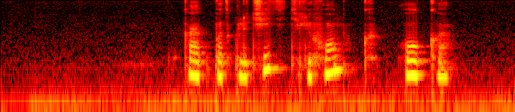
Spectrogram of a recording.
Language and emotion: Russian, neutral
